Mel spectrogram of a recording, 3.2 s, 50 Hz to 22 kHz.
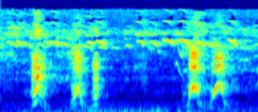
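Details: Guarding 81-day-old Kanni and Chippiparai pups in Thiruvarur, recorded 2 August 2021: a handful of shrill, clipped barks, a pair early, a softer double, then another pair after a pause.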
